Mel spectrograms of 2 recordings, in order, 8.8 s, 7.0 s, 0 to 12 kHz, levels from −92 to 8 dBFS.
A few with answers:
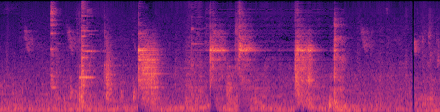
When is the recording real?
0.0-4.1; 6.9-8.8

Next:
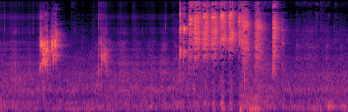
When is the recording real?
0.9-1.9; 3.5-7.0

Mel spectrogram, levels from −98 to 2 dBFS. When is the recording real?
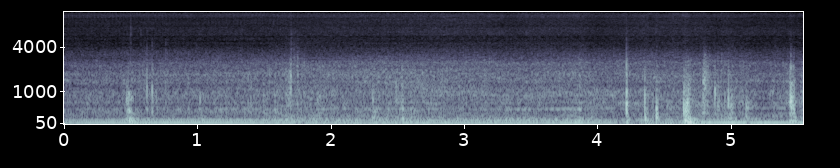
0.0-1.6; 2.2-2.7

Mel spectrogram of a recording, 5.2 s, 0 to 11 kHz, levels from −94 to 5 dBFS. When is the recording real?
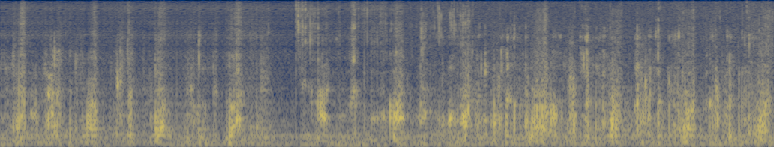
2.7-5.2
